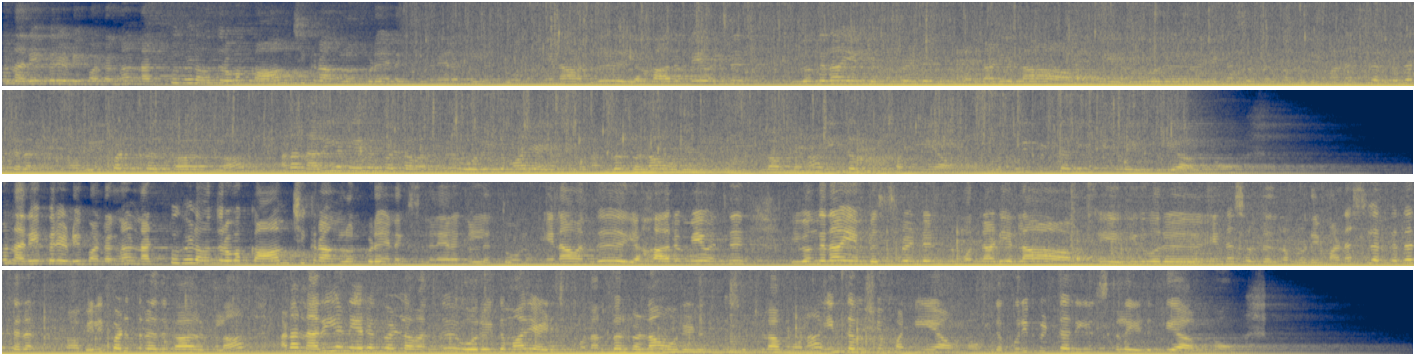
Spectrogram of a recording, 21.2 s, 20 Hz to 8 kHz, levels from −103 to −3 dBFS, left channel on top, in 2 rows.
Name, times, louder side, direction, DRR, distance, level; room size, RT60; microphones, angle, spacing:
voice 1, 0.0-20.1, right 6 dB, 85° right, 12 dB, 0.5 m, -24 dB
sound 1, 1.1-19.3, left 1 dB, 50° left, 1.0 m, -22 dB
sound 2, 3.0-19.5, left 4 dB, 30° left, 0.7 m, -35 dB
sound 3, 6.3-17.2, right 2 dB, 55° right, 1.2 m, -33 dB
11.0 x 6.2 x 6.0 m, 2.4 s
head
